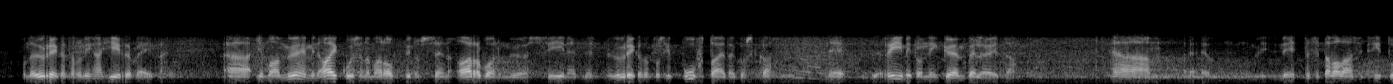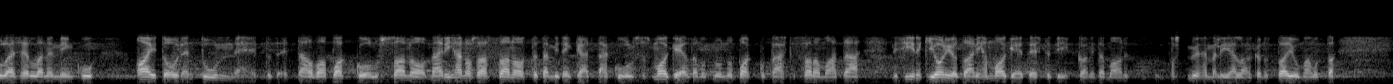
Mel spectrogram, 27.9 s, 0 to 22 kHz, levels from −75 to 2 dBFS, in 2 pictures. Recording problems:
echo of what is said; faint; throughout; 240 ms later, 20 dB below the speech
phone-call audio; nothing above 3.5 kHz
traffic noise; noticeable; throughout; 20 dB below the speech

